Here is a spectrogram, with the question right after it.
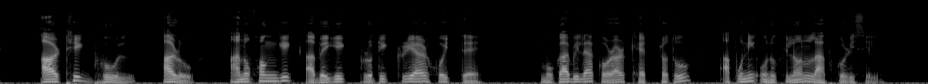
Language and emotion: Assamese, neutral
